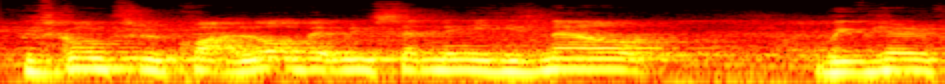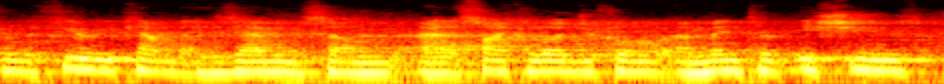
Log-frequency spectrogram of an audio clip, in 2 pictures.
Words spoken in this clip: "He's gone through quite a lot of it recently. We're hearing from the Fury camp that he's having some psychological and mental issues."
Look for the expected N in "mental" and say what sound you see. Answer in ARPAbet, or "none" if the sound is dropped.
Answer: N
